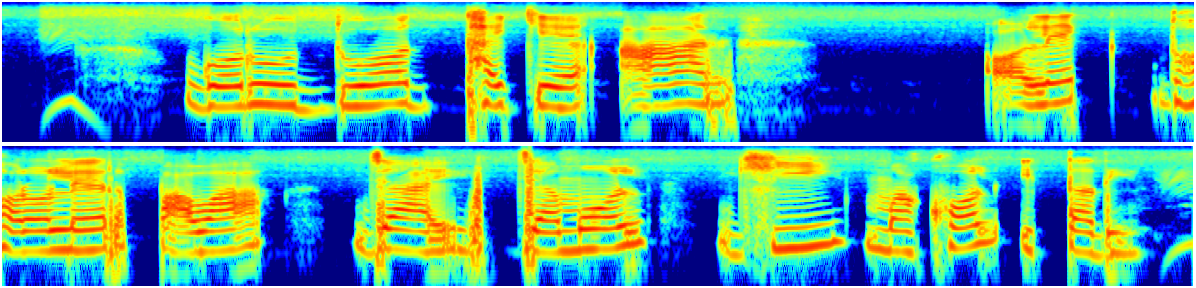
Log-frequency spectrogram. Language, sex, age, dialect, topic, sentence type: Bengali, female, 18-24, Jharkhandi, agriculture, statement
